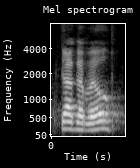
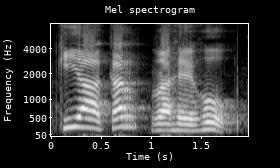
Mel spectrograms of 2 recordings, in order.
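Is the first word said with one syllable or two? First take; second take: one; two. First: The first word is reduced to one quick syllable. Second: The first word is said fully as two syllables. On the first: This is how it is spoken in everyday talk. "लेकिन बोलने में क्या कर रहे हो" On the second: This is how it is written. "अब इसको लिखो किया कर रहे हो"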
